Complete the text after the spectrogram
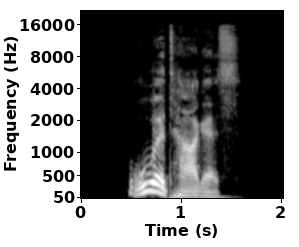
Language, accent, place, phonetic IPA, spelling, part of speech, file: German, Germany, Berlin, [ˈʁuːəˌtaːɡəs], Ruhetages, noun, De-Ruhetages.ogg
- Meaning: genitive singular of Ruhetag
